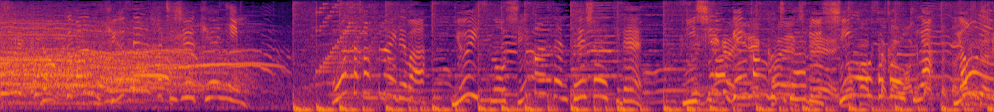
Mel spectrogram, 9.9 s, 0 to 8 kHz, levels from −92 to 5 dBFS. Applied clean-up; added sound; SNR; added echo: none; none; none; none.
